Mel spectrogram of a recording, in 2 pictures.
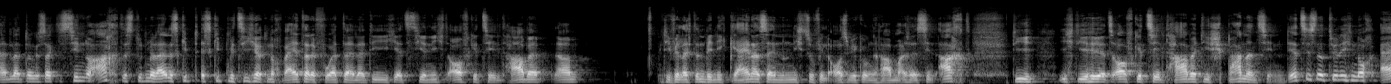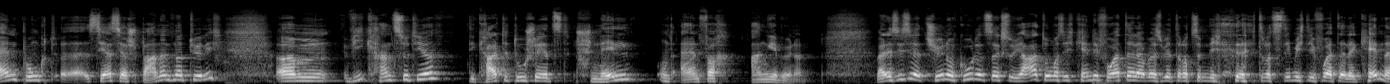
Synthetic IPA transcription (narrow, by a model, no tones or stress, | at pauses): ʔaɪnlæɪtʊŋɡəzaːk̚tɛsːɪntnuːɐʔaχtd̥astʰuːtmiɐlaɪtɛsɡ̥iːp̚tɛsɡ̥iːp̚tmɪtz̥ɪçəhaɪtnɔχvaɪtəʁəfoːɐtaɪləd̥iːɪçjɛt͡sthiːɐnɪçtʔa̰ʊfɡ̥ət͡seːltha̰ːbəʔɛm | d̥iːfɪlæɪçtaɪnveːnɪçkʰl̥aɪnɐzɪntʊntnɪçtsofiːlʔa̰ʊsv̥ɪɐkʊŋənha̰ːbm̩ʔa̰lzoɛszɪntʔa̰χtd̥iːɪçd̥iːɐhiɐjɛt͡stʔaʊfɡ̥ət͡seːlthaːbəd̥iːʃpanəntz̥ɪ̰ntʊntjɛt͡stɪstnatʰyːɐlɪçnɔχʔa̰ɪnpʰʊŋktz̥eːɐzeːɐʃpa̰nəntnatʰyːɐlɪçʔɛmviːkʰanstd̥uːdiːɐ | d̥iːkʰaltəduːʃəjɛt͡stʃnɛl | ʔʊntʔa̰ɪnfaχ | ʔanɡəvø̰ːnə̰n | væɪlɛsɪstjajɛt͡stʃøːnʊnt̚ɡ̥uːtjɛstszaːkstd̥uːjaːtʰoːmasɪçkʰɛnədiːfoːɐtaɪləaːbɐɛs̬v̥ɪɐtːʁ̥ɔt͡sd̥eːmnɪçttʁ̥ɔt͡sd̥eːmɪçd̥iːfoːɐtaɪləkʰɛnə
